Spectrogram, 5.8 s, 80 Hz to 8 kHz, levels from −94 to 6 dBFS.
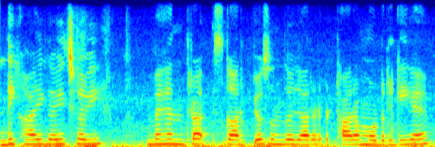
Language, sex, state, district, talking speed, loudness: Hindi, female, Uttar Pradesh, Shamli, 125 wpm, -14 LUFS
